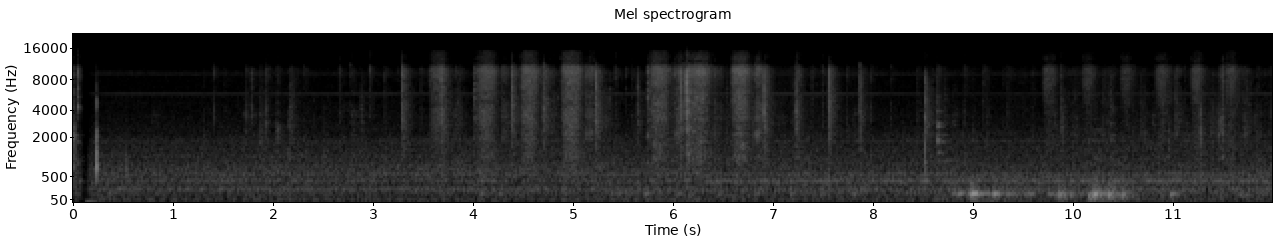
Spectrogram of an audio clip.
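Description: Quick tapping and clattering bursts, like keys or splashing, in a small room with no animal voice.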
